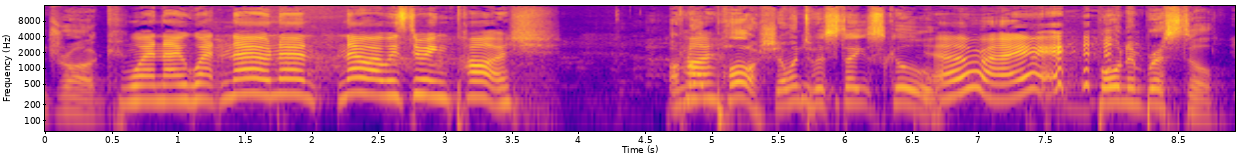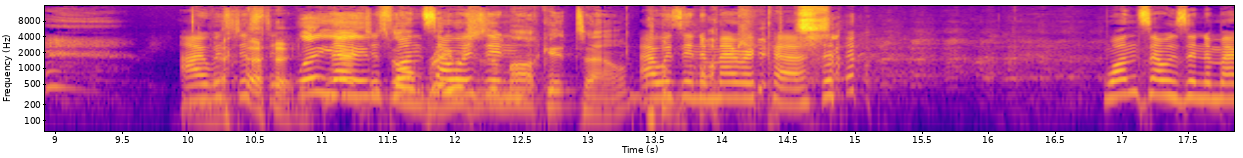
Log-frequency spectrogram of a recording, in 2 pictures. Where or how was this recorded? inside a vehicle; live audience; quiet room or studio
live audience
